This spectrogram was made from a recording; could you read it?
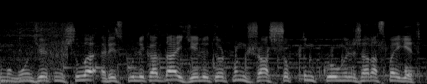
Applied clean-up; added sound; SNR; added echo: none; none; none; none.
